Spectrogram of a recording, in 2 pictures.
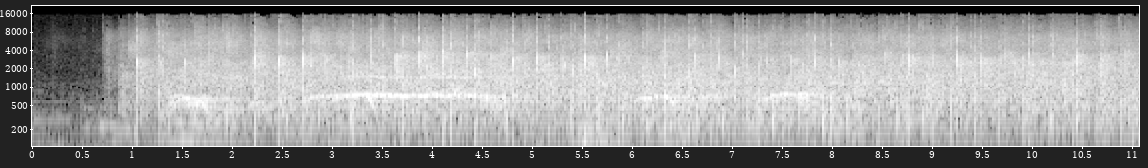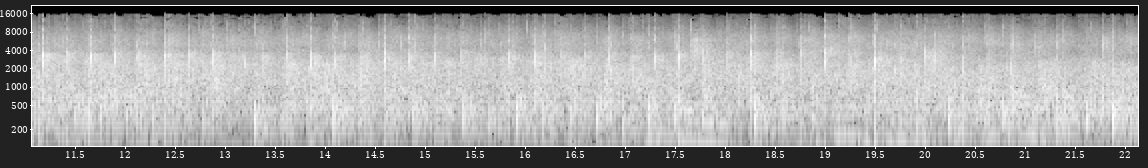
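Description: An accordion plays a lively tune in an echoing hall.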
